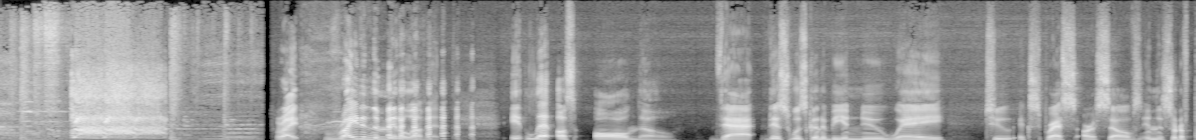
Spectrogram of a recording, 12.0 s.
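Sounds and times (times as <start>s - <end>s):
sampled rapper scream inserted into song: 0.6s - 1.8s
speech: 2.8s - 11.9s
laughter: 3.2s - 4.8s.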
